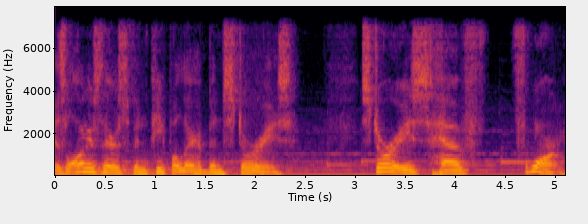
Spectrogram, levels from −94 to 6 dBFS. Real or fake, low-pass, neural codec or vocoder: real; 7.2 kHz; none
